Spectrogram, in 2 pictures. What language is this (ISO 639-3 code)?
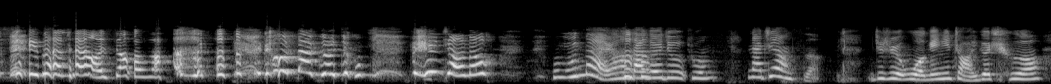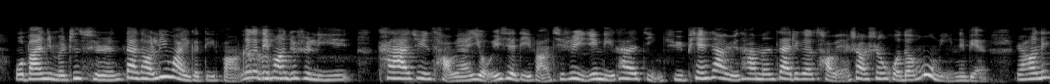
zho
